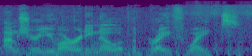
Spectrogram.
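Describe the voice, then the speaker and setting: An actor playing an anxious, bossy and loyal sheriff's deputy in a video game, with loud music over him. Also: male voice, on the high side, normal speed, noisy background, close to an everyday voice. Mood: calm, chatty. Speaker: deputy lawman. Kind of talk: video game cutscene acting.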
